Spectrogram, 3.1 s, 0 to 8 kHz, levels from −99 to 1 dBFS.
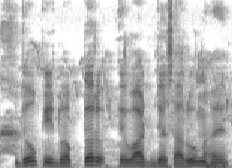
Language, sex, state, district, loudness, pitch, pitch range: Hindi, male, Uttar Pradesh, Varanasi, -27 LUFS, 145 Hz, 140-160 Hz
